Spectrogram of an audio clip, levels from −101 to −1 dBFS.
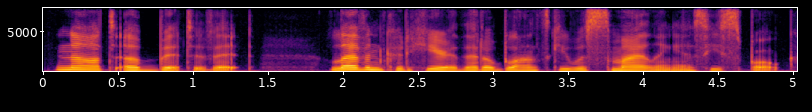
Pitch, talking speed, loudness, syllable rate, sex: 195 Hz, 180 wpm, -20 LUFS, 4.6 syllables/s, female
